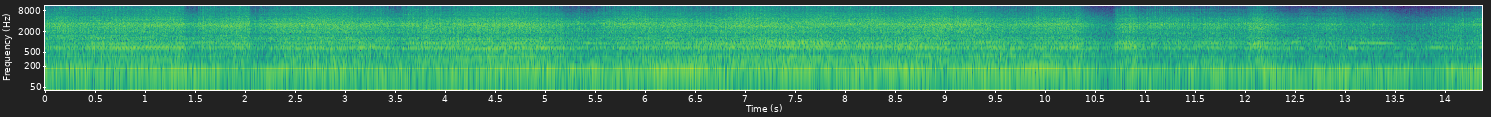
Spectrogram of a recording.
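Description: Demolition derby cars' engines revving loudly, the pitch rising and falling as they work in the mud, with brief drops in level a few times.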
